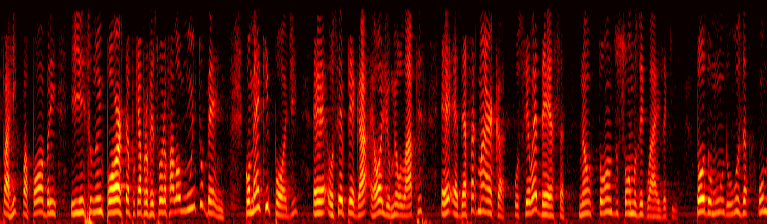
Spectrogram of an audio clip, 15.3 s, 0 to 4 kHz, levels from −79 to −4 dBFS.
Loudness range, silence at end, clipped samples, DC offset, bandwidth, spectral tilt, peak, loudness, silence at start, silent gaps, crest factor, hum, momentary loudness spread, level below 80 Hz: 5 LU; 0 s; under 0.1%; under 0.1%; 4 kHz; -4.5 dB/octave; -10 dBFS; -32 LUFS; 0.05 s; none; 22 dB; none; 12 LU; -54 dBFS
